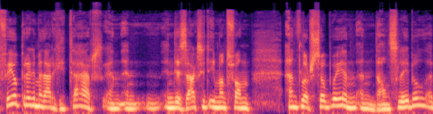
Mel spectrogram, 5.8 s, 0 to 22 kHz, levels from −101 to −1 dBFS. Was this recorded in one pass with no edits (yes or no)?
yes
